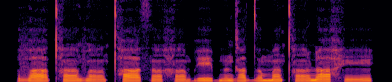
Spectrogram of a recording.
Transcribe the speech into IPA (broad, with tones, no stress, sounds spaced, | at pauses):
v aː˥˧ t̪ʰ ã˥˧ v ãː˧˩ t̪ʰ aː˥˧ θ ã˧˩ h ã˧˩ b eː˥˧ b ə̃˥˧ ɡ a˥ d̪ ʌ˥˧ m ã˥˧ t̪ʰ ãː˧˥ ɳ aː˥ h ẽ˧˥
